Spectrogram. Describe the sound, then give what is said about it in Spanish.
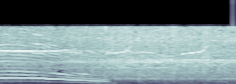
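An audience applauds and cheers as a boxer is introduced from the red corner, opening with a loud whooping shout that slides down in pitch, followed by a steady wash of clapping and crowd noise. “Ah, el aplauso muy grande.”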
